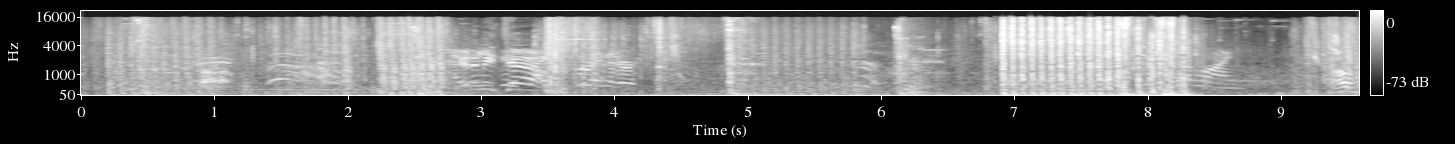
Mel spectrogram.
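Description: Sustained Modern Warfare 3 gunfire rattles in dense bursts with brief gaps. Game radio voices and a player talk over it.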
